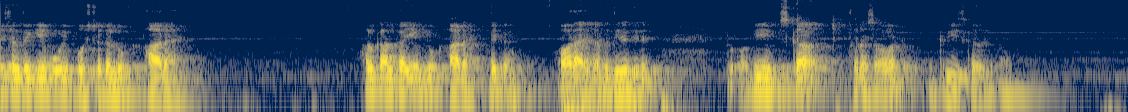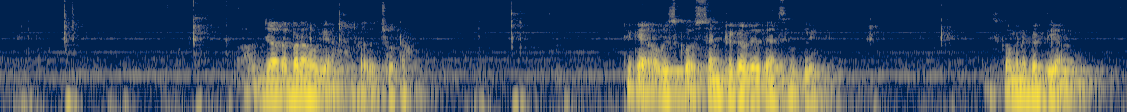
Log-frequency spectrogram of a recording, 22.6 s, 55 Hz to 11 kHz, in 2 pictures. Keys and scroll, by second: 8.5 ctrl+t, 14.8 ctrl+t.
